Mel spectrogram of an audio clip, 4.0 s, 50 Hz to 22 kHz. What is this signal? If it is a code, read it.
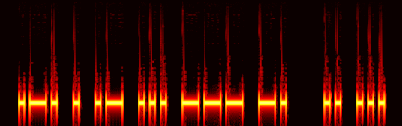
Morse code, heard as a keyed tone, about 22 wpm, 700 Hz. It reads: REASON IS
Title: Sentences from Top 1600 Words 22wpm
